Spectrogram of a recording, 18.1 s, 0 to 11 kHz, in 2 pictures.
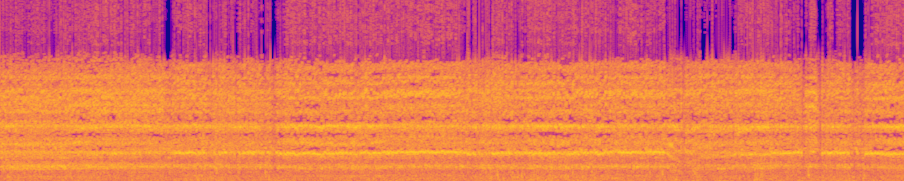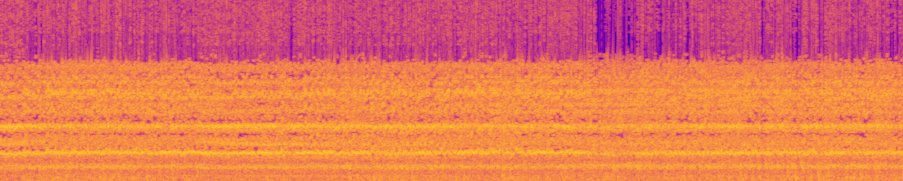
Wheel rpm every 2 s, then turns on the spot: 220, 220, 230, 210, 220, 230, 210, 230, 230.
none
